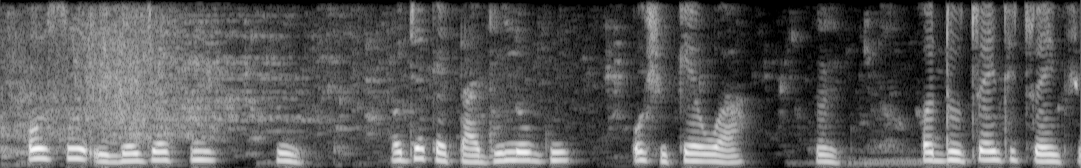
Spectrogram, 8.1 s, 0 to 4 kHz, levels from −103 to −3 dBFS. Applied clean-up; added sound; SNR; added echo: classical method log-MMSE.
